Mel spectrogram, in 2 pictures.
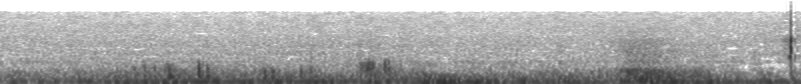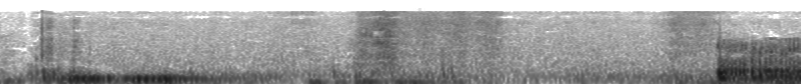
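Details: Hungry young woman's stomach: irregular low gurgling and rumbling belly sounds; typical hunger growling, normal bowel sounds (borborygmi).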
